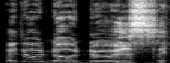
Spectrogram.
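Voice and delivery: mocking repeat.

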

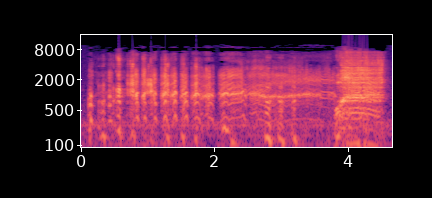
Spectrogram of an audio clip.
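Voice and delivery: big burst of high laughter; cracking up loudly at the joke. Real, not acted.

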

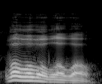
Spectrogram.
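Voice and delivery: loud string of whoas, falling; acted interruption. Bartender stopping a customer's joke, acted loud interruption. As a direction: cut in loudly to halt the joke.

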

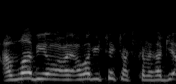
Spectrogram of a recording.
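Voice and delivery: mock fangirl excitement; starstruck fan. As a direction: gush as if spotting a celebrity. Imitates fan meeting speaker.

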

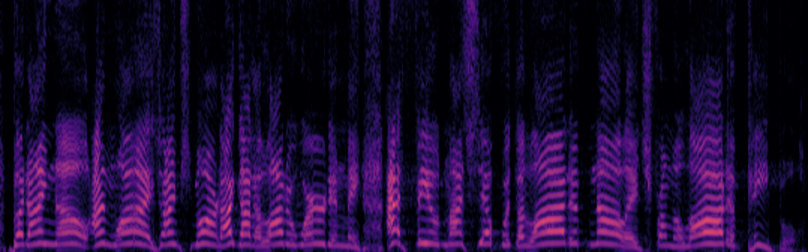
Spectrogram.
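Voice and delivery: loud, high boastful know-it-all voice; mock know-it-all. Preacher mocking a proud listener, loud boastful voice.

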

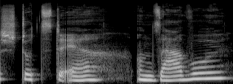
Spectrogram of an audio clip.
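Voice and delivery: ordinary delivery

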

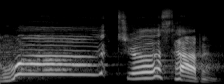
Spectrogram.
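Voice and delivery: high, very slow stunned cry; flabbergasted. Retold or imitated. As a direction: drag it out in disbelief. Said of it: "I'm like".

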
